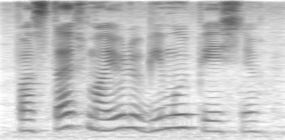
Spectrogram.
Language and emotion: Russian, neutral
